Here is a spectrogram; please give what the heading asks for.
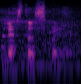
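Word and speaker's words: Leicester Square: to Pao to bigkasin ler Lester square ler square u grabe Ano na siya british accent na siya ang spelling kasi niya is lasers pabas mo America lister square So ano pala l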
